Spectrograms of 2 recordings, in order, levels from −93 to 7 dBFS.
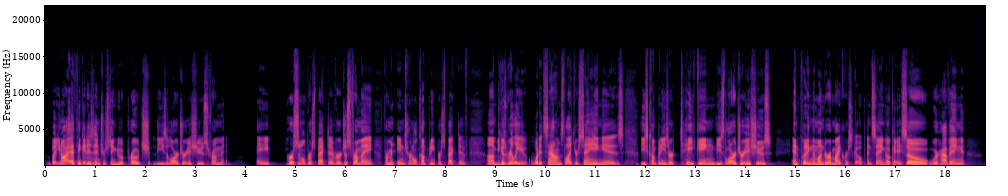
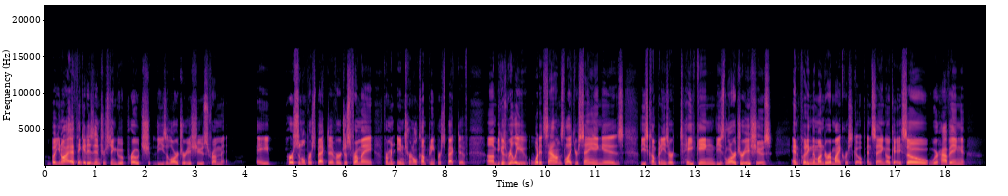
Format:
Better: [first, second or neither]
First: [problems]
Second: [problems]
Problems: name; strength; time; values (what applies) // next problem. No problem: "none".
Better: first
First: none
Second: thin; somewhat; fading below 350 Hz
